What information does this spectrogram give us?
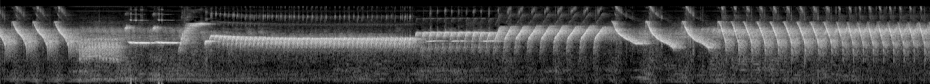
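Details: Caged pet canary singing: rapid trills of repeated downslurred notes, long steady whistled tones, and fast buzzy rolls, loud and continuous throughout.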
